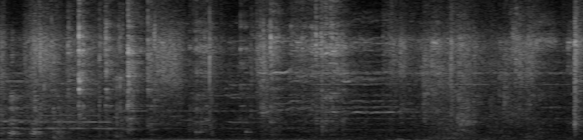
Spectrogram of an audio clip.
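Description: Mason's steel trowel scraping mortar and tapping against concrete hollow blocks, with scattered light clinks and scrapes.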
